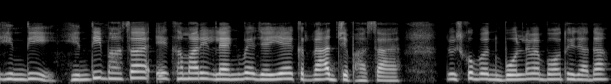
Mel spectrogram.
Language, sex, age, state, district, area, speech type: Hindi, female, 30-45, Uttar Pradesh, Sonbhadra, rural, spontaneous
